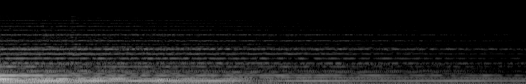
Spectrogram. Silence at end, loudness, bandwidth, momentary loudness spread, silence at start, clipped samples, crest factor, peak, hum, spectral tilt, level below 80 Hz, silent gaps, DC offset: 0 s; -31 LUFS; 9.8 kHz; 18 LU; 0 s; under 0.1%; 20 dB; -10 dBFS; none; -7.5 dB/octave; -44 dBFS; none; 0.3%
